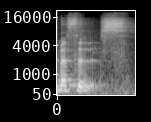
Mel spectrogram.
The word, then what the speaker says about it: bacillus: lot of twists and turns is The Stolen Bacillus. Okay, the pronunciation is bacillus.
